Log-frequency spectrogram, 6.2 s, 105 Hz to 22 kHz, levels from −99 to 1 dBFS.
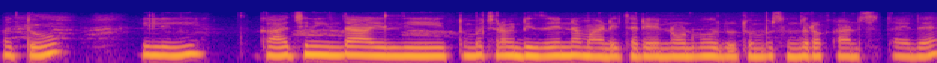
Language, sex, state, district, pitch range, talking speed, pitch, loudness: Kannada, female, Karnataka, Mysore, 195-210 Hz, 135 wpm, 200 Hz, -26 LUFS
